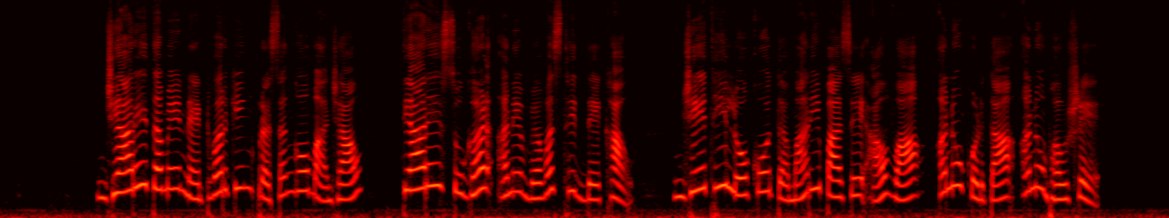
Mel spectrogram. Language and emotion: Gujarati, neutral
